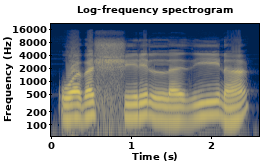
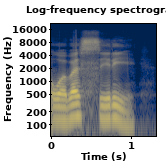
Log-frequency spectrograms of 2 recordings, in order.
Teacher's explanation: pada lafaz bacaan wabasyirilladzina ini sempurnakan di huruf syin yang mana syin memiliki Salah satu sifat yaitu sifat tafasyi yang di mana dimaksudkan adalah intisar menyebarnya suara di dalam mulut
